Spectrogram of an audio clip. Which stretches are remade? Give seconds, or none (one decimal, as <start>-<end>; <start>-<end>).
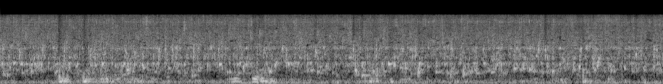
5.7-6.6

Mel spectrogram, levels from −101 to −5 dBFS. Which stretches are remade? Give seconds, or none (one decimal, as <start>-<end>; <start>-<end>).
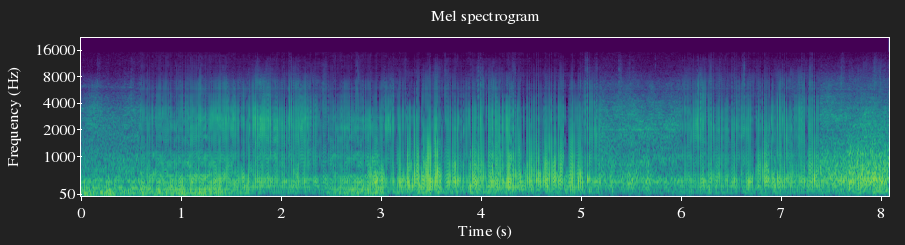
0.6-5.2; 6.0-7.4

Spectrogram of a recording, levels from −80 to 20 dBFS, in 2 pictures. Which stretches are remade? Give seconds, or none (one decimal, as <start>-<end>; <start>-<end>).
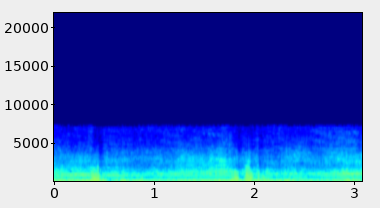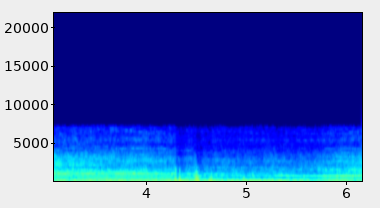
none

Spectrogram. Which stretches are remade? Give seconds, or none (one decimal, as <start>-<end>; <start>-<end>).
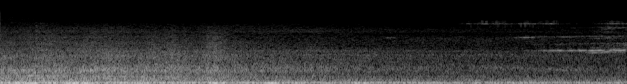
3.8-6.3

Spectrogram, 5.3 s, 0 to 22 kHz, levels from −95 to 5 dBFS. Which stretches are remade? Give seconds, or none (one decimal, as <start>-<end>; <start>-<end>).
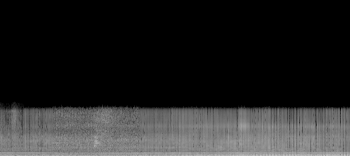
0.0-0.8; 2.1-5.3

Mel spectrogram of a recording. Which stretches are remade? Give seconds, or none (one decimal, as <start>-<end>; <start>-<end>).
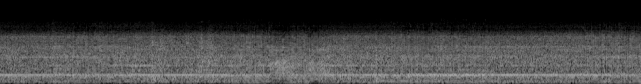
0.6-1.4; 2.3-3.2; 3.9-4.9; 5.8-6.4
